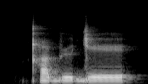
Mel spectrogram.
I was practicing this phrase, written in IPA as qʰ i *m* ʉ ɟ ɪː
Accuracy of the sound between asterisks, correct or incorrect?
incorrect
